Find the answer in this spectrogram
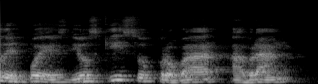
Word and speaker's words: Abraham: Tiempo después, Dios quiso probar a Abraham, aunque la palabra es Abraham, se escribe porque tiene H intermedia.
